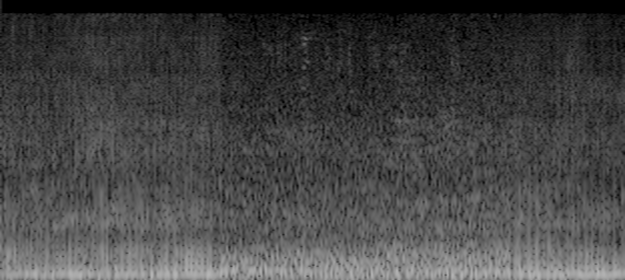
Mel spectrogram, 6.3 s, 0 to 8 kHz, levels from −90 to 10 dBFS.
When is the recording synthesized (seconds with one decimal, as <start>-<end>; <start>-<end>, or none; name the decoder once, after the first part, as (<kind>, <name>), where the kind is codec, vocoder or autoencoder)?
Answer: 0.0-2.2 (vocoder, Vocos); 5.1-6.3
